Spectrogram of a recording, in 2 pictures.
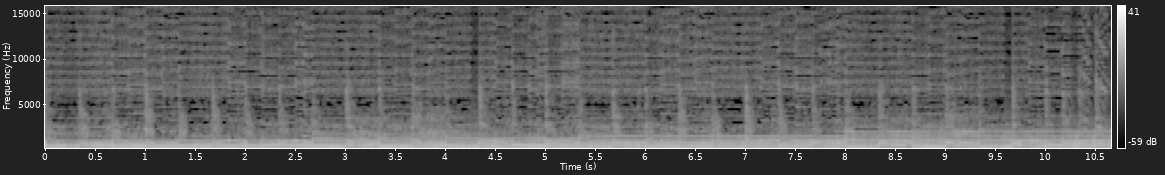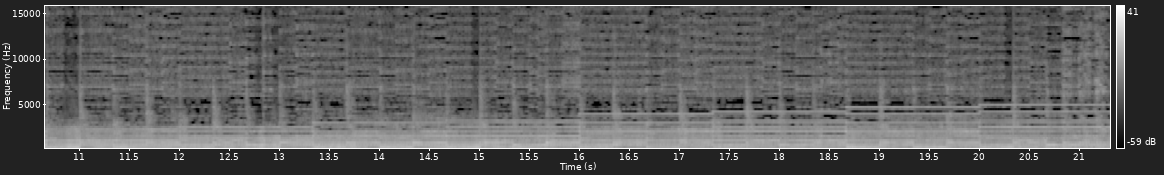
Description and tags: fete foraine 2
Second version of my broken merry go round loop. It's a long (20 sec) out-of-tune (yes) loop (it's already cutted) made with only synths (ymVST, skyscraper, etc.). I've composed it as a small part for a little techno live concert, it can be used for something else !
180bpm, 64bit, broken, loop, out-of-tune, stupid, synth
